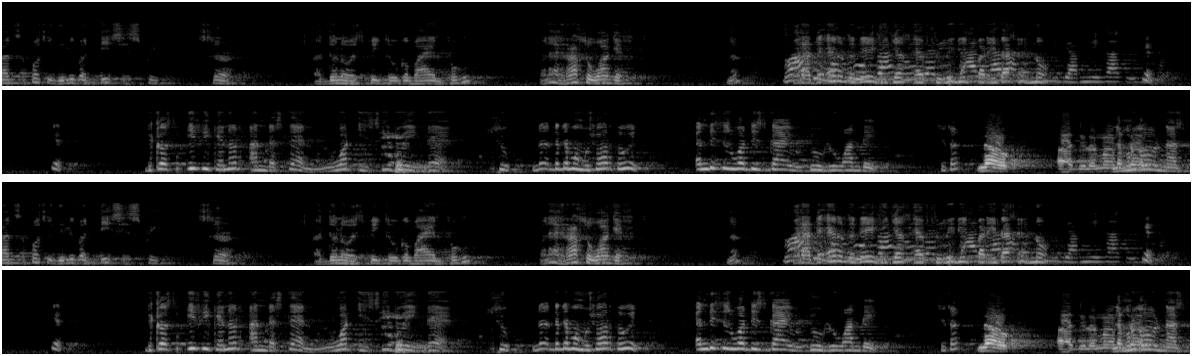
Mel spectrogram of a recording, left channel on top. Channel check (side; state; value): both; normal; correlation 0.95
